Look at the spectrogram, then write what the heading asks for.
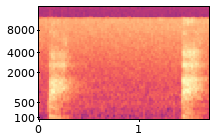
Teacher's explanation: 입술이 두 개가 붙어 있다가 벌어진다는 걸 알 수 있죠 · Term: 파열음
